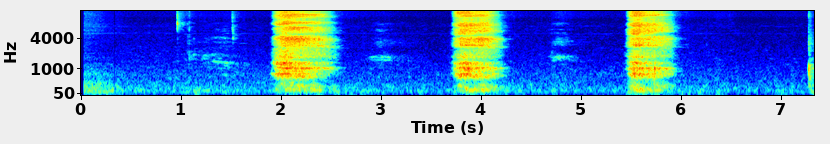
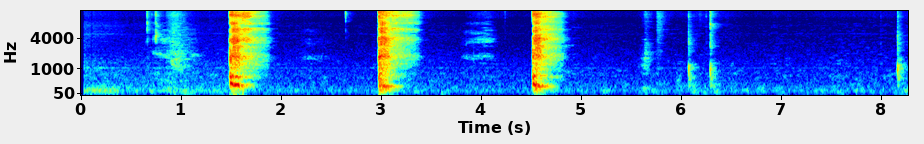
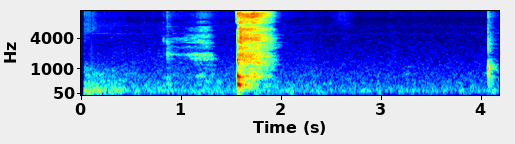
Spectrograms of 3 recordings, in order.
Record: {"exhalation_length": "7.3 s", "exhalation_amplitude": 25924, "exhalation_signal_mean_std_ratio": 0.35, "three_cough_length": "8.3 s", "three_cough_amplitude": 32768, "three_cough_signal_mean_std_ratio": 0.22, "cough_length": "4.2 s", "cough_amplitude": 32768, "cough_signal_mean_std_ratio": 0.22, "survey_phase": "beta (2021-08-13 to 2022-03-07)", "age": "45-64", "gender": "Female", "wearing_mask": "No", "symptom_none": true, "smoker_status": "Never smoked", "respiratory_condition_asthma": false, "respiratory_condition_other": false, "recruitment_source": "REACT", "submission_delay": "1 day", "covid_test_result": "Negative", "covid_test_method": "RT-qPCR"}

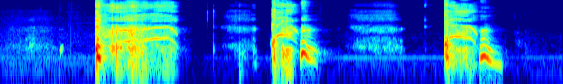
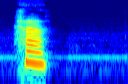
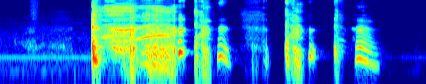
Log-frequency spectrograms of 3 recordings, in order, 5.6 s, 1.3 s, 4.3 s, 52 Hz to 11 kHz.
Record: {"three_cough_length": "5.6 s", "three_cough_amplitude": 32768, "three_cough_signal_mean_std_ratio": 0.34, "exhalation_length": "1.3 s", "exhalation_amplitude": 21641, "exhalation_signal_mean_std_ratio": 0.28, "cough_length": "4.3 s", "cough_amplitude": 32526, "cough_signal_mean_std_ratio": 0.41, "survey_phase": "alpha (2021-03-01 to 2021-08-12)", "age": "18-44", "gender": "Female", "wearing_mask": "No", "symptom_cough_any": true, "symptom_fatigue": true, "symptom_headache": true, "symptom_onset": "4 days", "smoker_status": "Ex-smoker", "respiratory_condition_asthma": false, "respiratory_condition_other": false, "recruitment_source": "Test and Trace", "submission_delay": "2 days", "covid_test_result": "Positive", "covid_test_method": "RT-qPCR", "covid_ct_value": 25.0, "covid_ct_gene": "N gene"}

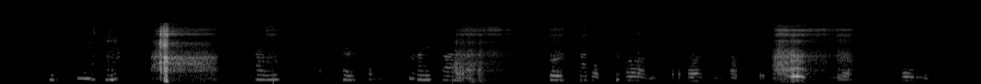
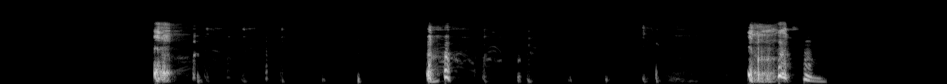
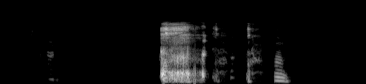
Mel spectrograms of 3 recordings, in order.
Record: {"exhalation_length": "9.8 s", "exhalation_amplitude": 8957, "exhalation_signal_mean_std_ratio": 0.3, "cough_length": "9.5 s", "cough_amplitude": 31952, "cough_signal_mean_std_ratio": 0.21, "three_cough_length": "3.7 s", "three_cough_amplitude": 30875, "three_cough_signal_mean_std_ratio": 0.26, "survey_phase": "beta (2021-08-13 to 2022-03-07)", "age": "45-64", "gender": "Female", "wearing_mask": "No", "symptom_shortness_of_breath": true, "symptom_sore_throat": true, "symptom_fatigue": true, "symptom_headache": true, "symptom_onset": "3 days", "smoker_status": "Ex-smoker", "respiratory_condition_asthma": false, "respiratory_condition_other": false, "recruitment_source": "Test and Trace", "submission_delay": "1 day", "covid_test_result": "Positive", "covid_test_method": "RT-qPCR", "covid_ct_value": 23.4, "covid_ct_gene": "ORF1ab gene"}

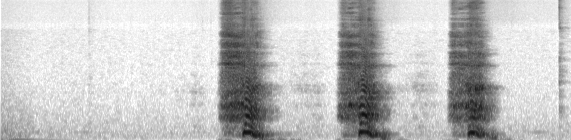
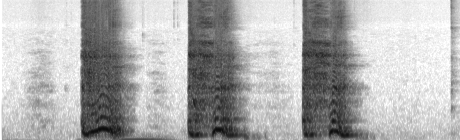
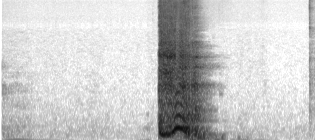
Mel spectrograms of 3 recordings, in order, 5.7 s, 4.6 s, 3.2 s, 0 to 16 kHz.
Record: {"exhalation_length": "5.7 s", "exhalation_amplitude": 24271, "exhalation_signal_mean_std_ratio": 0.39, "three_cough_length": "4.6 s", "three_cough_amplitude": 25235, "three_cough_signal_mean_std_ratio": 0.54, "cough_length": "3.2 s", "cough_amplitude": 25268, "cough_signal_mean_std_ratio": 0.34, "survey_phase": "beta (2021-08-13 to 2022-03-07)", "age": "65+", "gender": "Male", "wearing_mask": "No", "symptom_none": true, "smoker_status": "Ex-smoker", "respiratory_condition_asthma": false, "respiratory_condition_other": false, "recruitment_source": "REACT", "submission_delay": "1 day", "covid_test_result": "Negative", "covid_test_method": "RT-qPCR"}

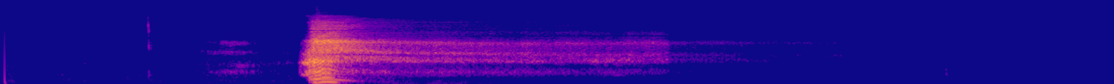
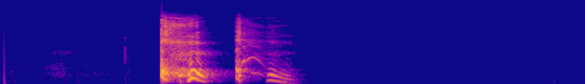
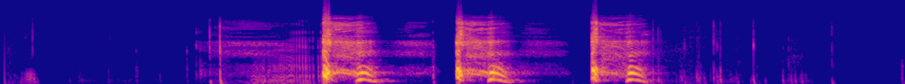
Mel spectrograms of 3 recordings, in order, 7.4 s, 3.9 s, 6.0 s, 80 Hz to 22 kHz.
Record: {"exhalation_length": "7.4 s", "exhalation_amplitude": 30799, "exhalation_signal_mean_std_ratio": 0.23, "cough_length": "3.9 s", "cough_amplitude": 32393, "cough_signal_mean_std_ratio": 0.25, "three_cough_length": "6.0 s", "three_cough_amplitude": 32768, "three_cough_signal_mean_std_ratio": 0.28, "survey_phase": "beta (2021-08-13 to 2022-03-07)", "age": "65+", "gender": "Female", "wearing_mask": "No", "symptom_runny_or_blocked_nose": true, "smoker_status": "Never smoked", "respiratory_condition_asthma": true, "respiratory_condition_other": false, "recruitment_source": "REACT", "submission_delay": "1 day", "covid_test_result": "Negative", "covid_test_method": "RT-qPCR", "influenza_a_test_result": "Negative", "influenza_b_test_result": "Negative"}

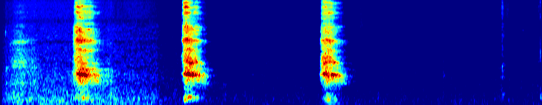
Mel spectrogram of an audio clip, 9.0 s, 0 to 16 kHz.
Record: {"exhalation_length": "9.0 s", "exhalation_amplitude": 32766, "exhalation_signal_mean_std_ratio": 0.31, "survey_phase": "beta (2021-08-13 to 2022-03-07)", "age": "65+", "gender": "Female", "wearing_mask": "No", "symptom_none": true, "smoker_status": "Ex-smoker", "respiratory_condition_asthma": false, "respiratory_condition_other": false, "recruitment_source": "REACT", "submission_delay": "1 day", "covid_test_result": "Negative", "covid_test_method": "RT-qPCR"}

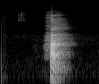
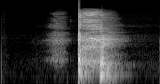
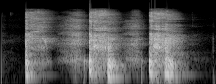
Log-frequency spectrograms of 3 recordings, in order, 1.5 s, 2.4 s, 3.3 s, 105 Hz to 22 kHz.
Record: {"exhalation_length": "1.5 s", "exhalation_amplitude": 32687, "exhalation_signal_mean_std_ratio": 0.24, "cough_length": "2.4 s", "cough_amplitude": 32768, "cough_signal_mean_std_ratio": 0.35, "three_cough_length": "3.3 s", "three_cough_amplitude": 32767, "three_cough_signal_mean_std_ratio": 0.52, "survey_phase": "beta (2021-08-13 to 2022-03-07)", "age": "45-64", "gender": "Male", "wearing_mask": "No", "symptom_cough_any": true, "symptom_sore_throat": true, "symptom_onset": "2 days", "smoker_status": "Never smoked", "respiratory_condition_asthma": false, "respiratory_condition_other": false, "recruitment_source": "Test and Trace", "submission_delay": "1 day", "covid_test_result": "Positive", "covid_test_method": "RT-qPCR", "covid_ct_value": 16.7, "covid_ct_gene": "ORF1ab gene", "covid_ct_mean": 16.9, "covid_viral_load": "2800000 copies/ml", "covid_viral_load_category": "High viral load (>1M copies/ml)"}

